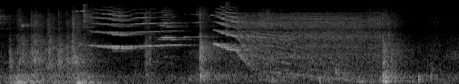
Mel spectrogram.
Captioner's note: door opening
